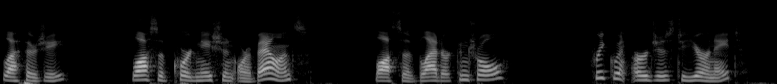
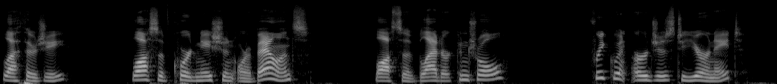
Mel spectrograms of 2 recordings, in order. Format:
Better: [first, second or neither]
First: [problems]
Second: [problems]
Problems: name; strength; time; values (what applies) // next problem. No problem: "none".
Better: second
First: muffled; very; fading above 2.5 kHz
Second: none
